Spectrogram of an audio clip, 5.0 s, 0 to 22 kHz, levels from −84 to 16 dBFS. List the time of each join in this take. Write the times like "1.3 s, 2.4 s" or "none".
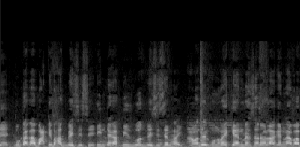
1.6 s, 3.1 s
